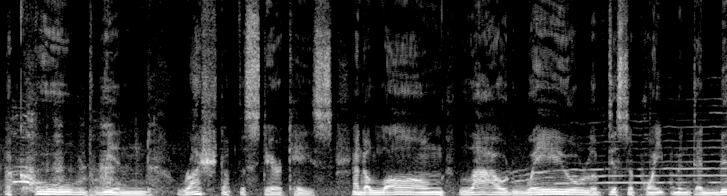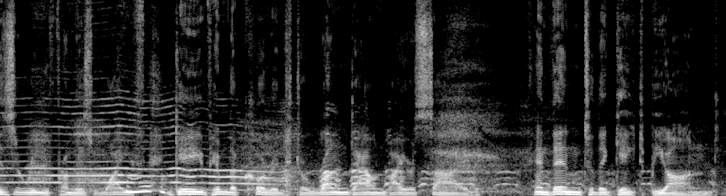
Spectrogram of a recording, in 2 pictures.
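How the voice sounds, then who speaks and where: A man's voice: on the low side, expressive, slow. A man narrating a classic horror story in a dramatic, suspenseful, theatrical way. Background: music.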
